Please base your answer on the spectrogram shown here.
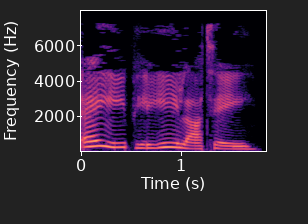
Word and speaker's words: Appalachia: of Appalachia is pronounced a p e Lati but both with a third syllable like the LA in latch this pronunciation is favored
